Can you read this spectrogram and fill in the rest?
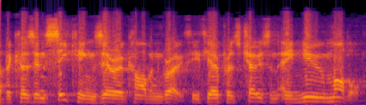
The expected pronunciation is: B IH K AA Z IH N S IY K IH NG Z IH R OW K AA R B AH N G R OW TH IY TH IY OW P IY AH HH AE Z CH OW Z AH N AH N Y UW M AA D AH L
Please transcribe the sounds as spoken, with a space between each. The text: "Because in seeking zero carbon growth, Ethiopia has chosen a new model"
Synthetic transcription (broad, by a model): B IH K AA Z IH N S IY K IH NG Z IH R OW K AA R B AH N G R OW TH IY TH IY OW P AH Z CH OW Z AH N AH N Y UW M AA D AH L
